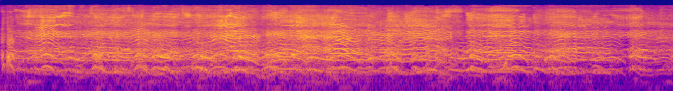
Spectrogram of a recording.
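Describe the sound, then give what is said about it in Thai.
Many newborn babies crying loudly all at once form a dense, unbroken chorus of overlapping high wails that waver up and down throughout, with no pause between cries. “มะแม่เห็นเด็กแรกเกิดมากมายกำลังแหกปากร้องไห้จ้าแข่งกันเป็นร้อยเป็นพันคน”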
